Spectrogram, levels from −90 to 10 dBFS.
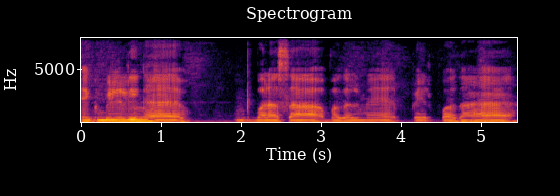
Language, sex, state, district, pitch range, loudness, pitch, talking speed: Hindi, male, Bihar, Muzaffarpur, 115-120 Hz, -18 LUFS, 120 Hz, 110 wpm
